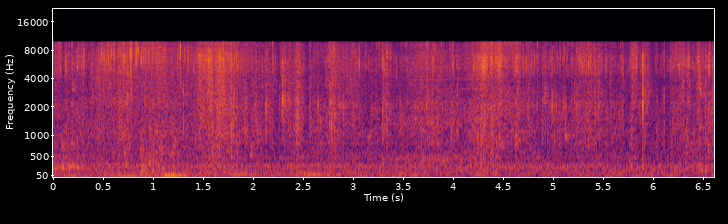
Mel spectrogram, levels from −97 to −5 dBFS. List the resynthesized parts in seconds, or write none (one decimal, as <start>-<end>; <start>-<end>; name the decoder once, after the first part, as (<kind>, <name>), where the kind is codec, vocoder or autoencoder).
4.0-4.7 (vocoder, Vocos); 5.7-6.6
